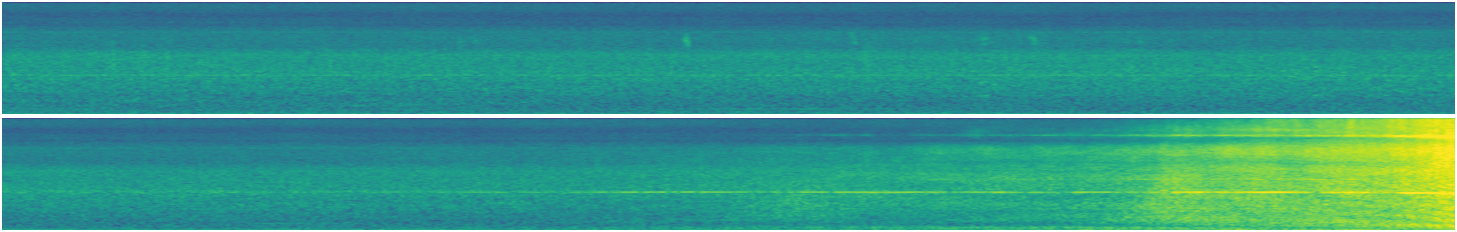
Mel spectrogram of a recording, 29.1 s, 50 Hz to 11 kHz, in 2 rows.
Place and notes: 中山區大佳里, Taipei City - Aircraft flying through
Aircraft flying through, Traffic Sound, Binaural recordings, Zoom H4n+ Soundman OKM II
15 February 2014, 15:58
